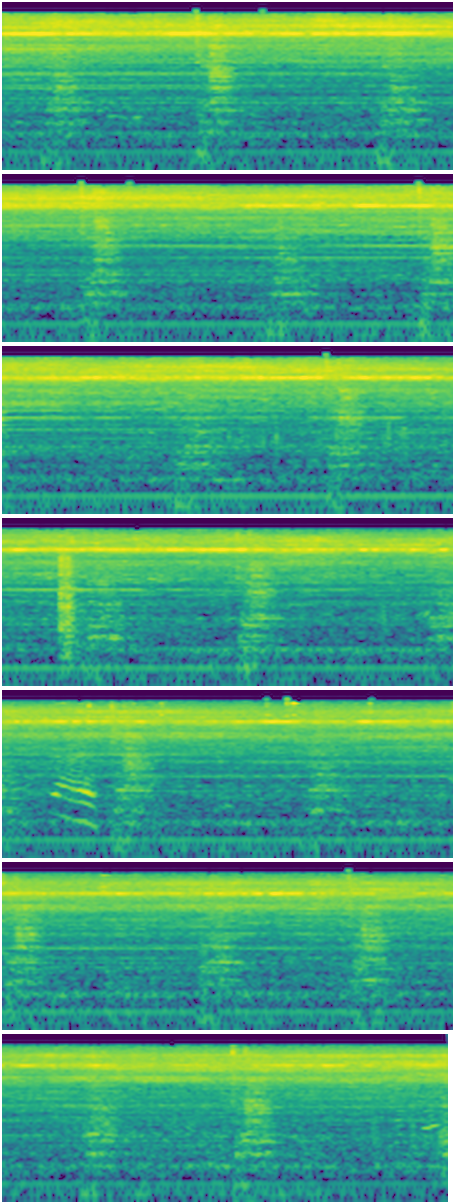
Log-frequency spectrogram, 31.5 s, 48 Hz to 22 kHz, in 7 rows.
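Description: Steam locomotive Sierra Railway No. 3, a 4-6-0 ten-wheeler, standing under steam: a steady hiss with a soft regular beat about every second and a half to two seconds.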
